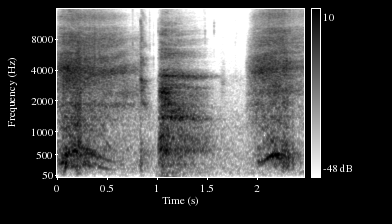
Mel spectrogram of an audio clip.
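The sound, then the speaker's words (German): Deep, noisy breaths drawn in of salty air, a few long breathy inhalations separated by brief pauses, loud and close with no speech. “Du musst herumgehen und die salzige Luft einatmen. So etwa?”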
